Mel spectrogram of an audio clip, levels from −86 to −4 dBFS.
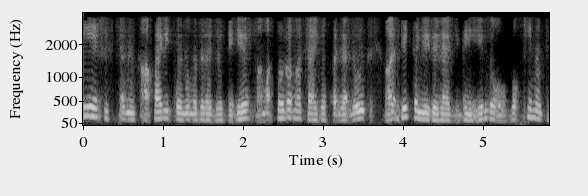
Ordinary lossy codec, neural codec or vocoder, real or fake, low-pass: MP3, 24 kbps; codec, 16 kHz, 0.5 kbps, FreqCodec, smaller model; fake; 3.6 kHz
